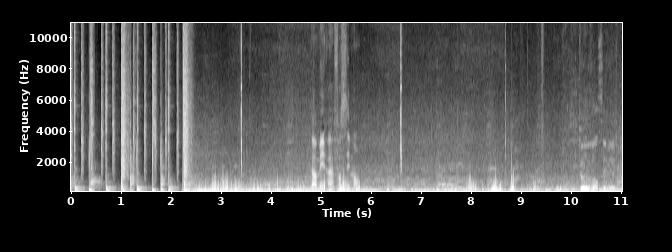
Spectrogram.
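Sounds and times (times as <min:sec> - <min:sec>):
music with sharp drum hits: 0:00.0 - 0:02.9
wind buffeting microphone: 0:02.3 - 0:11.0.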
